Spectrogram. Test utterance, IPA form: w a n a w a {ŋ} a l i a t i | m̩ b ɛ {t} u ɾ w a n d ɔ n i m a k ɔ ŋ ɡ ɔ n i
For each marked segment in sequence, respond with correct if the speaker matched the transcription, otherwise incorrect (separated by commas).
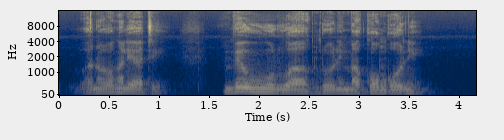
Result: correct, incorrect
